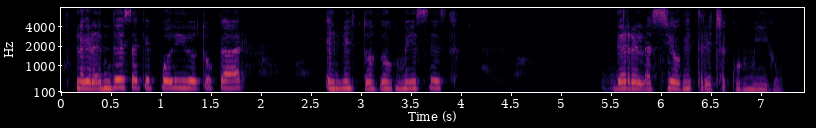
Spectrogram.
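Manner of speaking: emotional crying, tearful and moved. Talking to Julio, admitting to being deeply moved, crying. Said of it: "estoy llorando de conmovida".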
